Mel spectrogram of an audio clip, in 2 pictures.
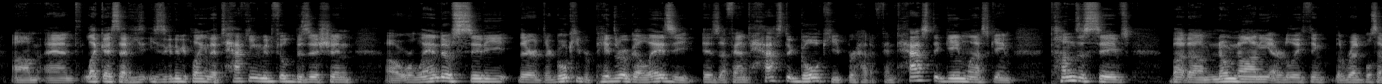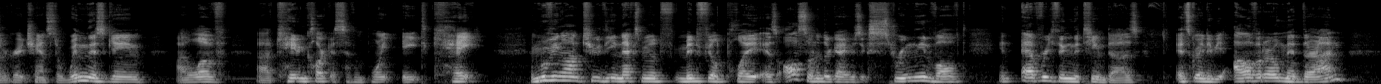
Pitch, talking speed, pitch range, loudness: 125 Hz, 190 wpm, 110-145 Hz, -25 LUFS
